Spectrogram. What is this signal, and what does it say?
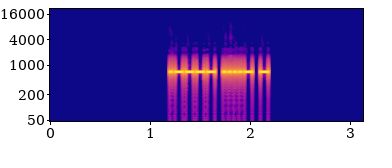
Morse code, heard as a keyed tone, about 46 wpm, 700 Hz. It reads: 14T
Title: Three Challenging Letter-Number Combinations 45wpm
